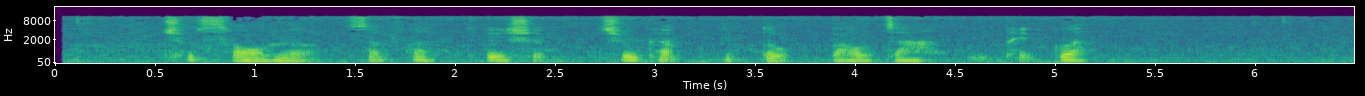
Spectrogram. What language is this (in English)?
Cantonese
